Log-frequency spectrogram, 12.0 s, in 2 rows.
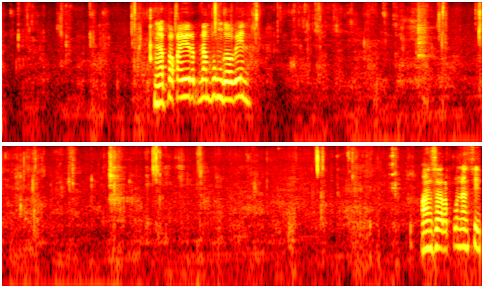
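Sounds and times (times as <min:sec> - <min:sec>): people chewing food: 0:00.0 - 0:12.0
lip smacks: 0:02.6 - 0:11.3.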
